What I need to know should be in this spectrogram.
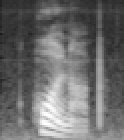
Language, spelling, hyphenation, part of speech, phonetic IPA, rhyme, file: Hungarian, holnap, hol‧nap, adverb / noun, [ˈholnɒp], -ɒp, Hu-holnap.ogg
- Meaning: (adverb) tomorrow; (noun) tomorrow, the next day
